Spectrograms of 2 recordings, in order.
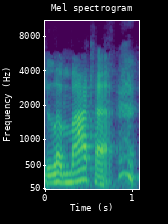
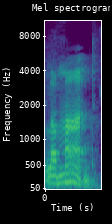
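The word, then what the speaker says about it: LaMotta: it came to me lamata so but I was trying to make it Lamont no it's got It's got more syllables than that I don't think I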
